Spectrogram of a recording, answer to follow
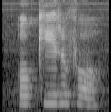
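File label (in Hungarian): "keresztapa", Hungarian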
